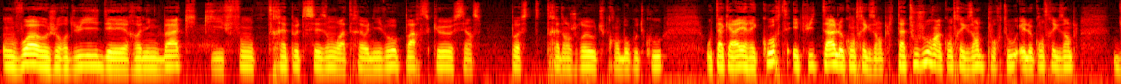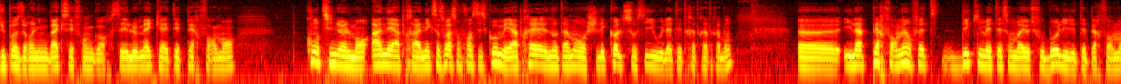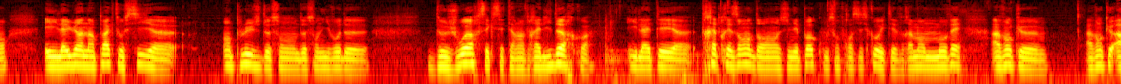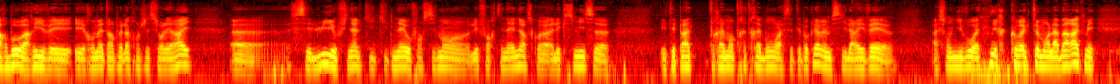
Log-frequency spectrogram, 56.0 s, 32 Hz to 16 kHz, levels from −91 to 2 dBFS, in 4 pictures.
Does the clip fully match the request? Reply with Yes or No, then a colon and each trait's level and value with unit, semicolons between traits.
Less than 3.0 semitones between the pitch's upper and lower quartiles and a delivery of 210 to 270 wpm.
Yes: narrow, 2.5 semitones; average, 215 wpm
